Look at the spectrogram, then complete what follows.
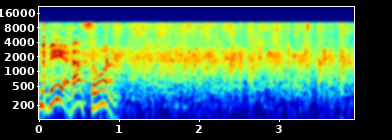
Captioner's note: applause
